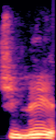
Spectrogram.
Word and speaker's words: Chile: the us of course chile right or chile as the uh uh latinos pronounce it they have a very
